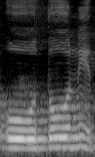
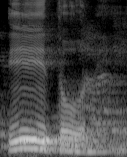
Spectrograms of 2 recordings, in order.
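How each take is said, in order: First: The word begins with a 'u' vowel. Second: The word begins with an 'i' vowel. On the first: The speaker calls it wrong. "tidak dibaca" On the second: The speaker calls it right.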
